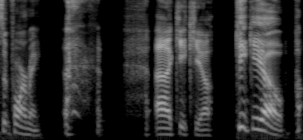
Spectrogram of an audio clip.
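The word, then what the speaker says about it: Kikyō: third most important character uh kikio kikio Sean pronounce it for me uh Kikyo kikio all right so we meet kikio who's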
